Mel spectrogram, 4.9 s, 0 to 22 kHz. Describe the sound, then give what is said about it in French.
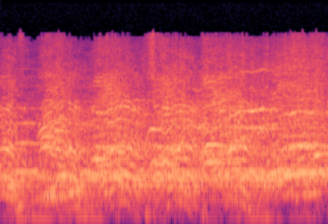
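Hundreds of people at the Brandenburg Gate in Germany shout and cheer just before midnight, counting down to April 1 when the cannabis legalization law takes effect; many overlapping voices form a loud, steady roar for the full five seconds, with a low rumbling undertone. “Des centaines de personnes étaient rassemblées pour fêter ce changement législatif en Allemagne.”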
